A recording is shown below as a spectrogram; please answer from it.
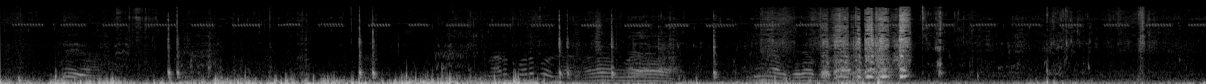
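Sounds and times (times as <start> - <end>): rustling and splashing: 4.6 - 12.0
wet fishing net hauled in: 5.5 - 12.0.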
